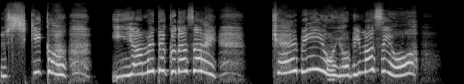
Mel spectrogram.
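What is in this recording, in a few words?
dialogue, Japanese; 81typeR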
